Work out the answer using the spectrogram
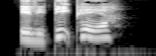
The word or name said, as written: LED-pære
